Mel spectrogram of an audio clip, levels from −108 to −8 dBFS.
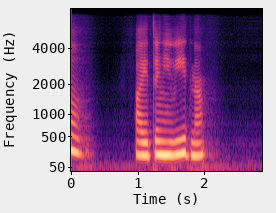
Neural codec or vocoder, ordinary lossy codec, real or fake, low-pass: codec, 16 kHz, about 1 kbps, DyCAST, with the encoder's durations; none; fake; 7.2 kHz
